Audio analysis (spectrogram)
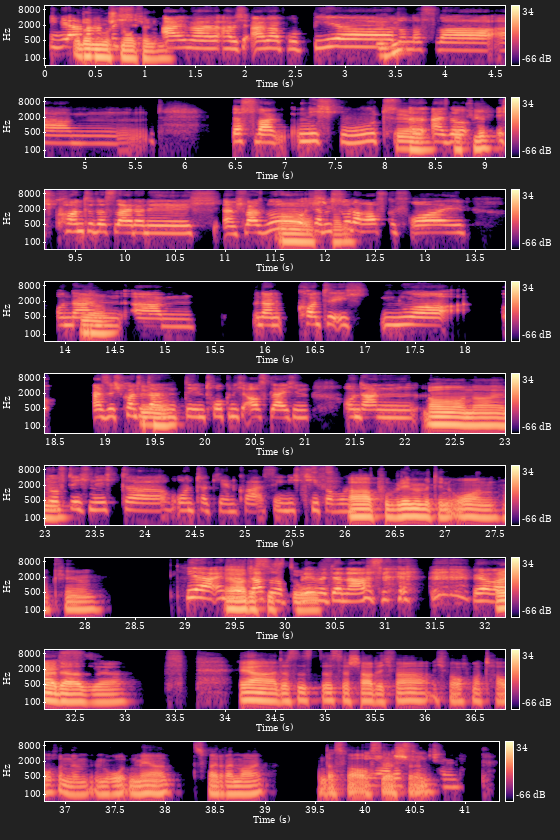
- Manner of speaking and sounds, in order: drawn out: "probiert"; drawn out: "ähm"; drawn out: "nicht"; other background noise; laughing while speaking: "Nase"; chuckle
- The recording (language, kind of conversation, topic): German, unstructured, Was machst du in deiner Freizeit gern?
